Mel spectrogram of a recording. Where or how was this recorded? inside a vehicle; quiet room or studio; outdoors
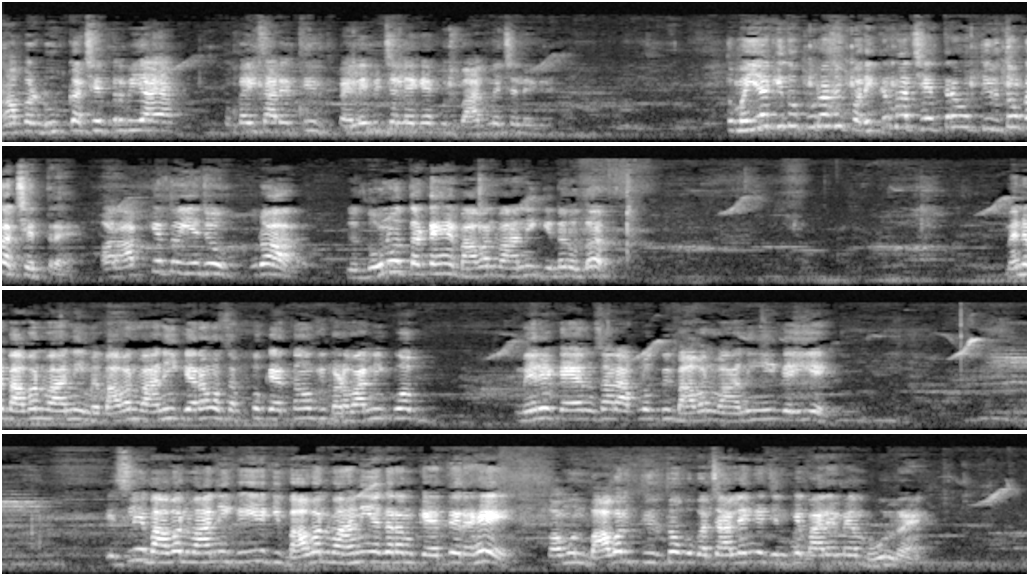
outdoors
